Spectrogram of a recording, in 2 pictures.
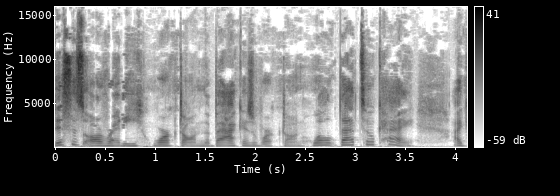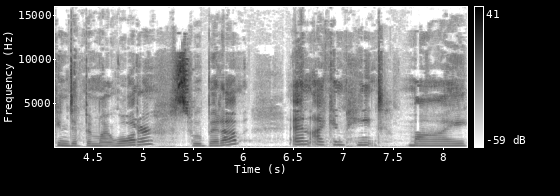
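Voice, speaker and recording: Lively intonation marks a woman's unremarkable speaking voice at a fairly high pitch. She keeps a moderate pace. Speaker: art teacher. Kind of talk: tutorial.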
